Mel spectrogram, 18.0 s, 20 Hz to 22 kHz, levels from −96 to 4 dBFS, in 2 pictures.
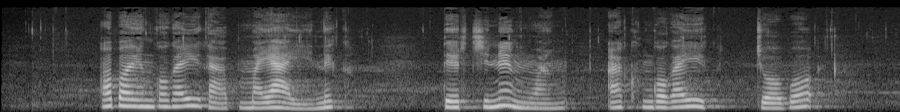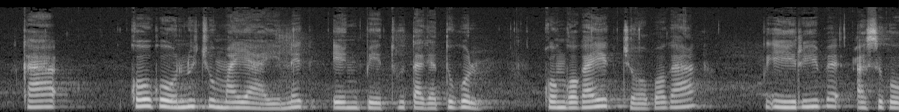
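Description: No technical faults are audible anywhere in the recording.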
